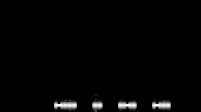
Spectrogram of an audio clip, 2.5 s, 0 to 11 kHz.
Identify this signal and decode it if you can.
Morse code, heard as a keyed tone, about 45 wpm, 700 Hz. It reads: B I R D
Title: 3x Character Spacing - Top 500 Words - 45wpm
